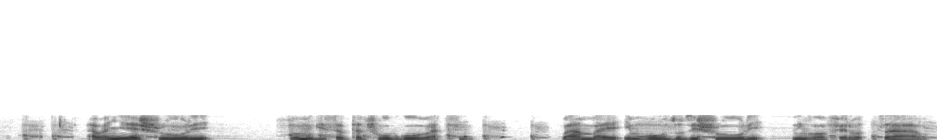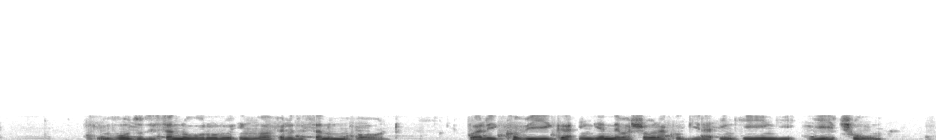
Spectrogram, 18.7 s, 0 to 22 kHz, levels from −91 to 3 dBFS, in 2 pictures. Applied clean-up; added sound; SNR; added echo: none; Cough; 20 dB; none.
